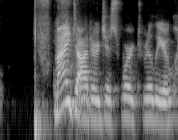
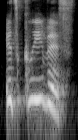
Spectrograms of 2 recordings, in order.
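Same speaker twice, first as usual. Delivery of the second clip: shouted; 8 semitones higher, 3 dB louder, slower than usual. Acted. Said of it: "they shouted".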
